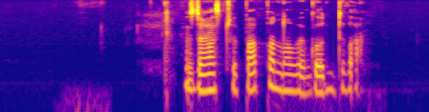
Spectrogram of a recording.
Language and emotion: Russian, neutral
